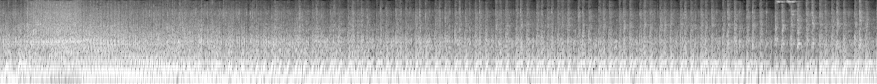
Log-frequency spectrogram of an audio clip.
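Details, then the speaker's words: Harley-Davidson Sportster on a jack, rear wheel off the ground, in neutral, warming up for an oil change: V-twin revs, then settles into a steady, even lope with a freight-train rattle, no misses or knocks; normal running. "well this thing kind of rattles like a freight train when it's running so you're gonna have to excuse that noise"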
